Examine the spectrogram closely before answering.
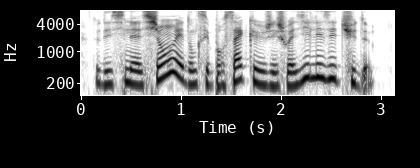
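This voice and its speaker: A woman's medium-pitched voice, dark and mellow in tone, at a fairly slow pace with ordinary pitch variation, in a very clean recording with a silent background. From France, Savoie. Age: 20s. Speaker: climate activist. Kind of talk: interview. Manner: animated.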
